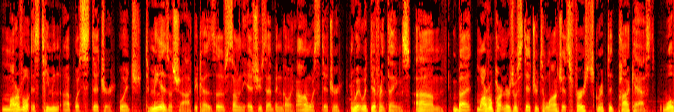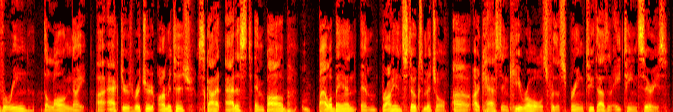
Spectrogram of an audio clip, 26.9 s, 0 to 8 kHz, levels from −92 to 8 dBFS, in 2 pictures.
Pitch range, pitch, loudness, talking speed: 105-130 Hz, 115 Hz, -22 LUFS, 150 wpm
